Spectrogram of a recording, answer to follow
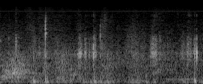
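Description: Scattered light clicks and knocks over a faint murmur of room noise.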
